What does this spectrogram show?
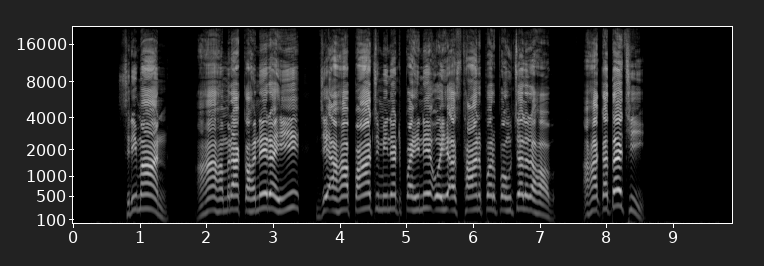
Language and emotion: Maithili, angry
